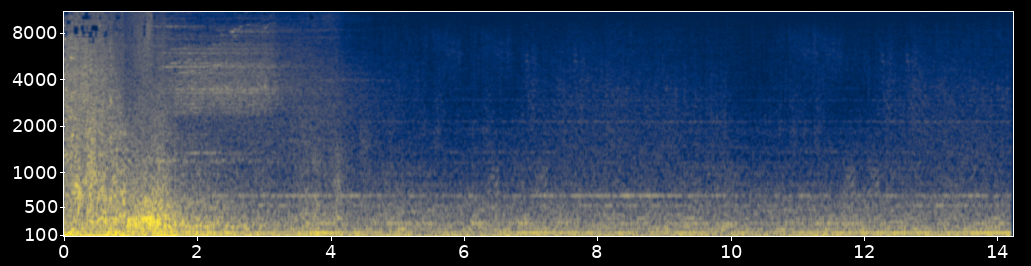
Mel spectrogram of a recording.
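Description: A triumphant musical fanfare plays and holds.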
